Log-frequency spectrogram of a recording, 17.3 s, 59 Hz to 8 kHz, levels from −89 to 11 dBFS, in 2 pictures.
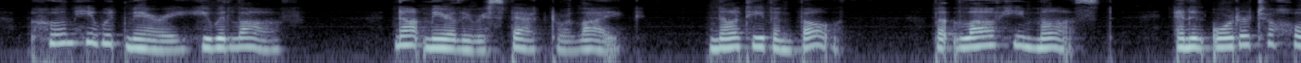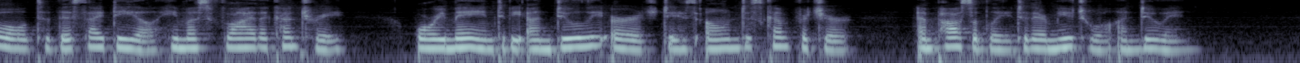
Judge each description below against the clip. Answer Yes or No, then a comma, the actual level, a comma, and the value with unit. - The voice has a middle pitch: No, high, 195 Hz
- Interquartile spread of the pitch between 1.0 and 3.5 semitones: Yes, average, 2.8 semitones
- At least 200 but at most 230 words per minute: No, average, 175 wpm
